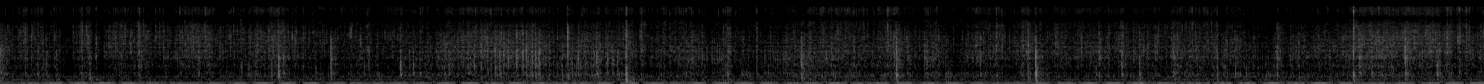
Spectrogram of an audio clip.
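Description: Bunched clear plastic air-cushion packing wrap with blue print is crinkled and squeezed in both hands with long nails. The result is a steady, dense, bright crinkling and crackling, with occasional sharper snaps standing out above a faint low hum.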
